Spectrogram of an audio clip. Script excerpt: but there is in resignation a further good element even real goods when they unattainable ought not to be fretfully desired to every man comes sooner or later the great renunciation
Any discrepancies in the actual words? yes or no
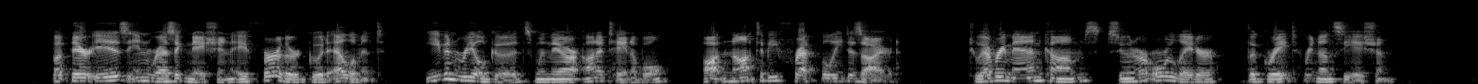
yes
